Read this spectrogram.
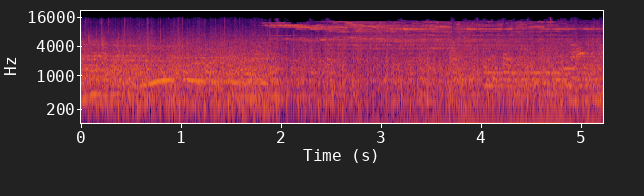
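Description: A large crowd screams and cheers loudly.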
